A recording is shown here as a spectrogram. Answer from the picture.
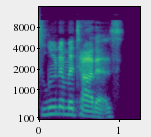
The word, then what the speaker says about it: Luna Matatas: And can you say your name with the correct pronunciation? – Yes, totally. It's Luna Matatas. – Luna Matatas. And you'd think that that would rhyme right off the tongue because of the Lion King, yet it took me 16 tries to like get it right.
